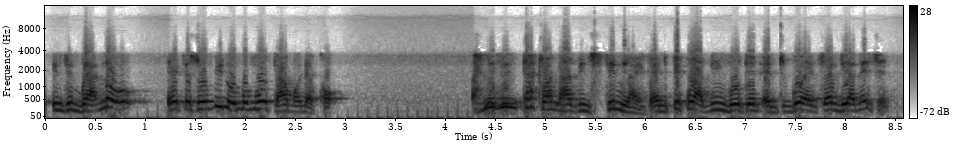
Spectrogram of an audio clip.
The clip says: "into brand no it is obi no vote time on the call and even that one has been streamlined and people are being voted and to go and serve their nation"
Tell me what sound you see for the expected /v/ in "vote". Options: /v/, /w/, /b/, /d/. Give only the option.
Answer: /b/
